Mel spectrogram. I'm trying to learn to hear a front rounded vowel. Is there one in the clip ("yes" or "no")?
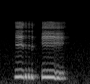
no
